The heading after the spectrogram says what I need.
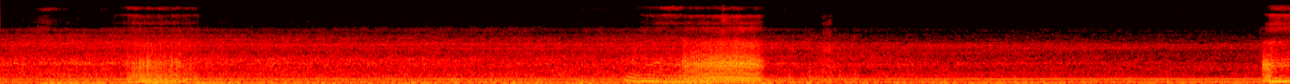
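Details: Dog snoring: a few rough, irregular snorting breaths over a steady background hum.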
